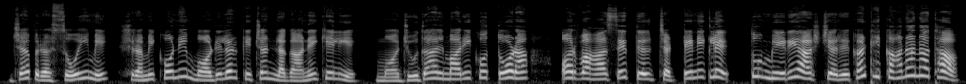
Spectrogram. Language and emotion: Hindi, surprised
